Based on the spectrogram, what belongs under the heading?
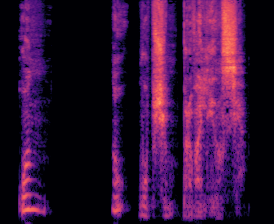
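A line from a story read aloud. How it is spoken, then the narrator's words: Whisper. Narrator (Russian): прошептала Гермиона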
